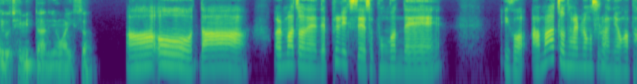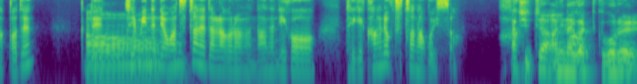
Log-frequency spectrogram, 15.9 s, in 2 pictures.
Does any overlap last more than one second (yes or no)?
yes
